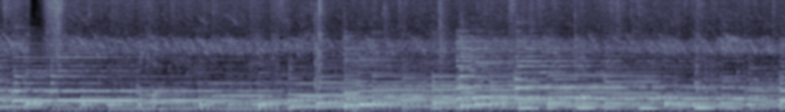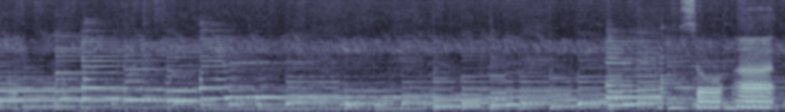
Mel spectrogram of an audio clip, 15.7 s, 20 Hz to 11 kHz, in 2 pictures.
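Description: A coop of 550 young chickens on their seventh day of rearing, many birds clucking and cheeping at once in a dense, continuous chorus, close and lively, with no one talking.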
